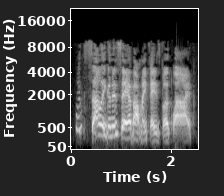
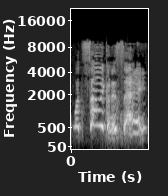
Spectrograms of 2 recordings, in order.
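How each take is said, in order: First: Mock fretting that slides down in pitch; whiny imitation of a worrier. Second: Tiny high-pitched fretting voice; soft, squeaky mock worry; mock worrier. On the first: Coach mimicking client afraid of being judged online, mock fretting. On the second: Coach mimicking a self-absorbed client worried about gossip, mock fretting. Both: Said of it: "worried about Sally".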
